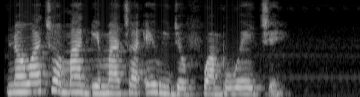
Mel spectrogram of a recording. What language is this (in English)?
Luo (Kenya and Tanzania)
